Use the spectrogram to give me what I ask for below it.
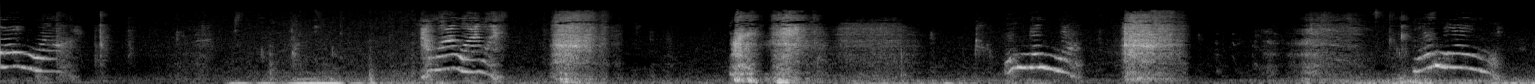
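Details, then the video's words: Kitten giving five separate high, arched meows spaced a few seconds apart, each sliding up then down, interrupted by loud rustling thumps in between. "Ranking different kitten sound"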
